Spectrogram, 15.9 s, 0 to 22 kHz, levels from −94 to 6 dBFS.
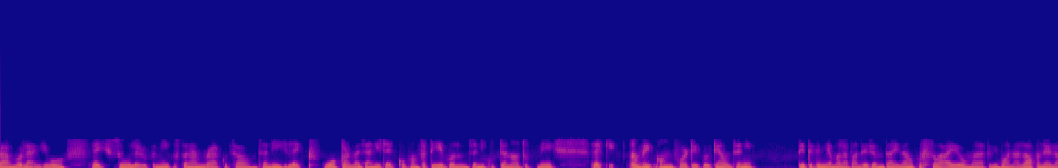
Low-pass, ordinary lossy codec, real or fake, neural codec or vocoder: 7.2 kHz; AAC, 16 kbps; fake; codec, 24 kHz, 0.9 kbps, WavTokenizer, large speech release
